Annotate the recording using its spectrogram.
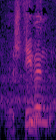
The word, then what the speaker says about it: Stiven: Steven, tal como, bueno, tal como suena. S-T-I-V-E-N, Steven Plaza.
